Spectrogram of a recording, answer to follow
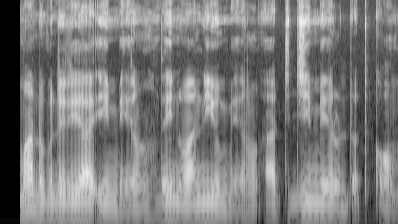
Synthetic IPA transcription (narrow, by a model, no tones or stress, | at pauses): madɔmindeɾiaʔimeld̪einowaniumḛla̰td͡ʒimeldɔ̰tkɔm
